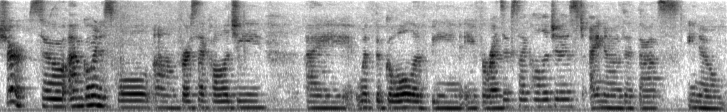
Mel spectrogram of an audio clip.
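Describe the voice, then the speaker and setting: A woman's fairly low voice at a fairly slow pace, amid audible room echo and noticeable background noise. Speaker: psychology student, guest. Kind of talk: interview, personal testimony. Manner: halting, many fillers.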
